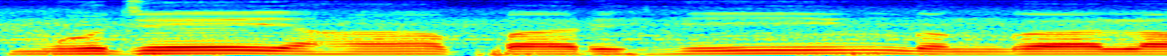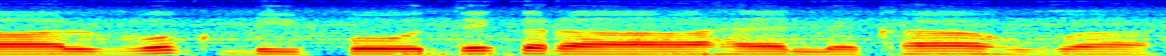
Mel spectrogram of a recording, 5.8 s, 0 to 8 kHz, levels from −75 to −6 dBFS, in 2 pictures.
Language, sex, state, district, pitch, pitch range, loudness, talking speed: Hindi, male, Madhya Pradesh, Katni, 135 Hz, 130-145 Hz, -14 LUFS, 125 wpm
